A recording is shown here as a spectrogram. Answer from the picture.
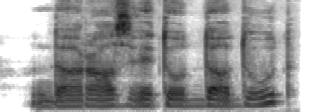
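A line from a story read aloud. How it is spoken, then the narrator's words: Grumbling. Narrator (Russian): проворчала Мордальоновна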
